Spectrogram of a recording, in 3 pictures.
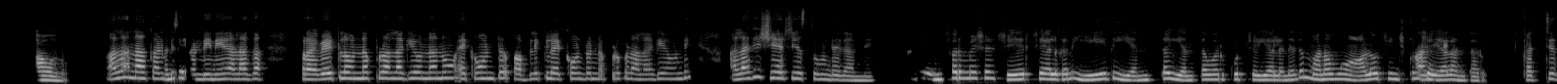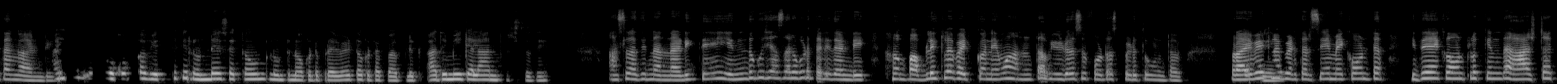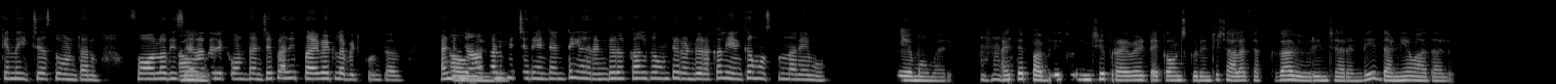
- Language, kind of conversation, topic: Telugu, podcast, పబ్లిక్ లేదా ప్రైవేట్ ఖాతా ఎంచుకునే నిర్ణయాన్ని మీరు ఎలా తీసుకుంటారు?
- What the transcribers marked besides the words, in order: in English: "ప్రైవేట్‌లో"; in English: "అకౌంట్. పబ్లిక్‌లో అకౌంట్"; in English: "షేర్"; in English: "ఇన్ఫర్మేషన్ షేర్"; tapping; in English: "ప్రైవేట్"; in English: "పబ్లిక్"; in English: "పబ్లిక్‌లో"; in English: "వీడియోస్"; in English: "ప్రైవేట్‌లో"; in English: "సేమ్ అకౌంట్"; in English: "అకౌంట్‌లో"; in English: "హ్యాష్ ట్యాగ్"; in English: "ఫాలో దిస్ యనదర్ అకౌంట్"; in English: "ప్రైవేట్‌లో"; in English: "ఇన్కమ్"; chuckle; in English: "పబ్లిక్"; in English: "ప్రైవేట్ అకౌంట్స్"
